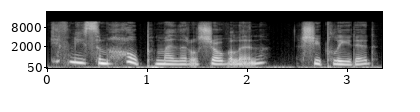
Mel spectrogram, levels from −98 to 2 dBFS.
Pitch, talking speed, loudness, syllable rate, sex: 230 Hz, 160 wpm, -16 LUFS, 4.3 syllables/s, female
